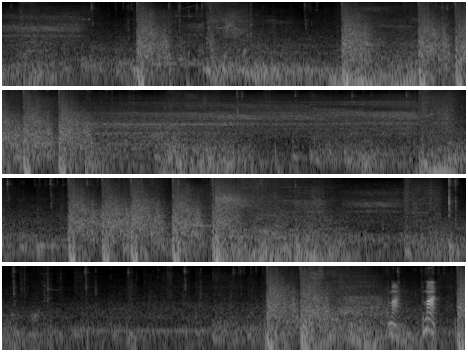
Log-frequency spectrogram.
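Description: Gunfire in the video game Alan Wake, a run of sharp shots and bursts scattered through the scene, mixed with thuds and game noise, with someone talking over much of it.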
